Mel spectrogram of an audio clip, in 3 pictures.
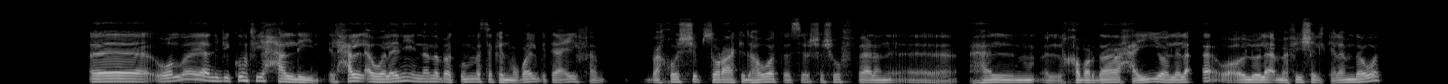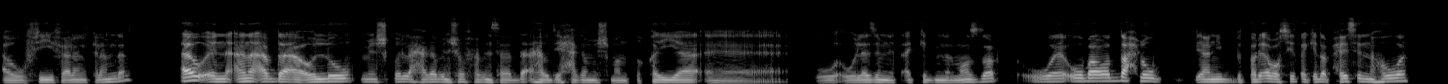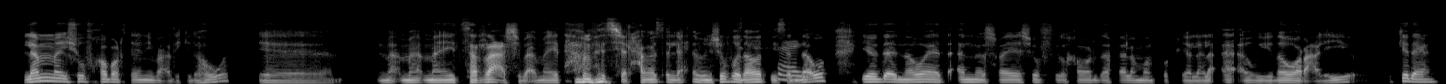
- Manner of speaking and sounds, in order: in English: "أsearch"; laughing while speaking: "ما يتحمسش"; laughing while speaking: "أيوه"
- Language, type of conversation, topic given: Arabic, podcast, إزاي بتتعامل مع الأخبار الكاذبة على السوشيال ميديا؟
